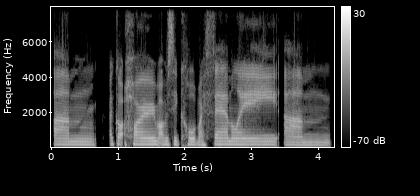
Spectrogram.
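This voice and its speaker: A woman in her late thirties telling her personal story as a podcast guest, candid and animated, swearing casually. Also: deep voice, unhurried, clear, resonant tone, dry recording, clean studio sound. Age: 30s.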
